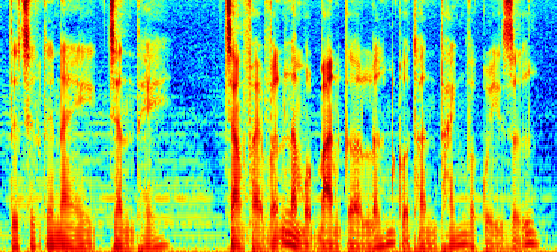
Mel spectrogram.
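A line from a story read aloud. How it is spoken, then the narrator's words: Soft, close to ear. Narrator (Vietnamese): Hà kề miệng vào gần tai Hồng Nhung mà nói khẽ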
